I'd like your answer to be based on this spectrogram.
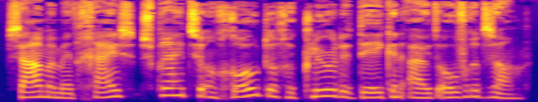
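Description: A woman calmly reading a children's story aloud in a gentle storytelling manner. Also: lowish voice, a little slow, no room sound, studio quality. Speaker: storybook reader.

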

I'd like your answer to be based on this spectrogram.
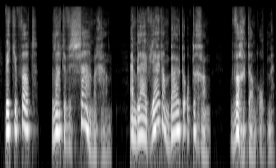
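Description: A man voicing a mild, timid older gentleman in a storybook reading, quiet and hesitant. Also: mid-range voice, huge pitch swings, moderate pace, breathy edge, dry recording, studio quality, exaggerated voice.

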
